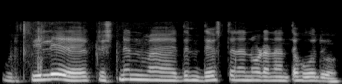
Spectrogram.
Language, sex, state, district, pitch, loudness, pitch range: Kannada, female, Karnataka, Shimoga, 190 Hz, -16 LUFS, 180-200 Hz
